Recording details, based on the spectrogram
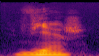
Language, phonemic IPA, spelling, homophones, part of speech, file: French, /vjɛʁʒ/, vierge, vierges, noun / adjective, Fr-vierge.ogg
- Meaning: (noun) virgin; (adjective) blank (of paper, recording/storage media, etc.)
